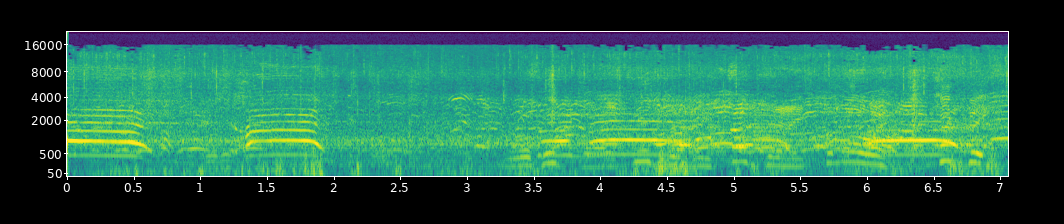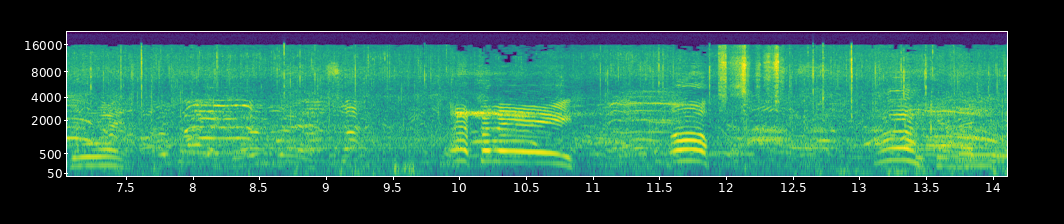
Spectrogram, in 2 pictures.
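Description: Rugby players shouting short calls across the pitch, several voices overlapping, with a loud shout falling in pitch about ten seconds in.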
